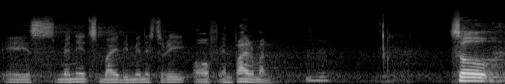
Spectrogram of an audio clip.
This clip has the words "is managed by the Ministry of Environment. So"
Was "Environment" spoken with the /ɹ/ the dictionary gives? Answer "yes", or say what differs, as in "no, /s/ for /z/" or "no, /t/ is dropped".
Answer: no, /ɹ/ is dropped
